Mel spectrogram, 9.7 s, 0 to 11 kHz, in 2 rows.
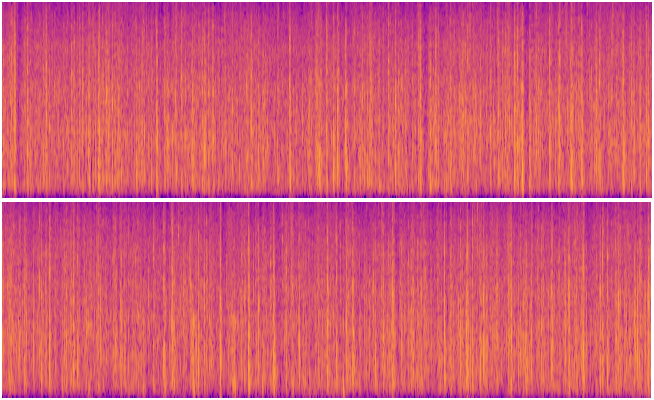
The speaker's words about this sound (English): and it started to rain, and it hasn't stopped. So it's now 11 o'clock the next morning, and I'm basically just waiting for the rain to let off a little bit.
